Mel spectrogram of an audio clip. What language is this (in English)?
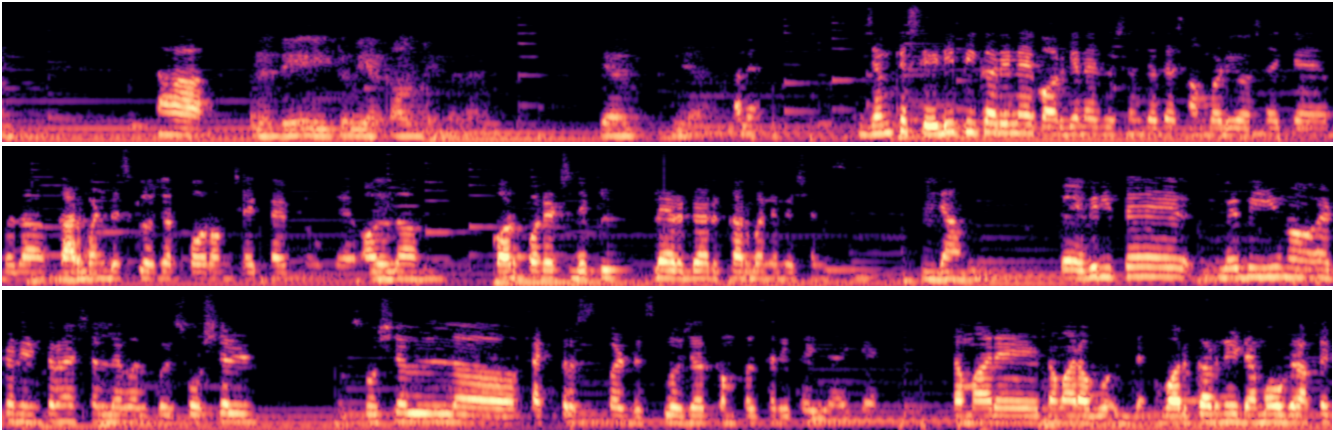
Gujarati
